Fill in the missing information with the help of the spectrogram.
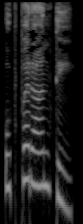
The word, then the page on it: ಉಪರಾಂತಿ: uparānti; Kannada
